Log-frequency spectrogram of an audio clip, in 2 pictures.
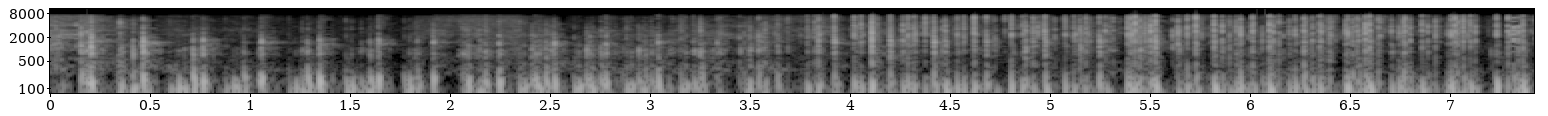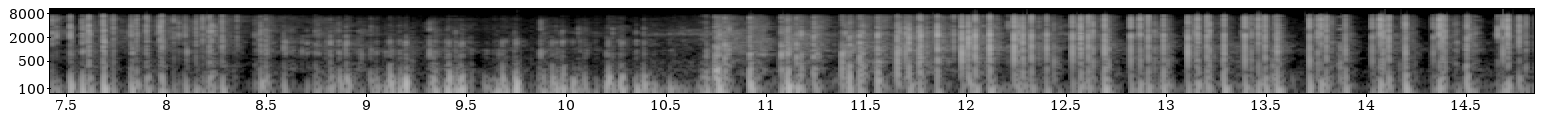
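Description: Fingernails tap and scratch the printed surface of a hollow, flat, transparent PVC pencil pouch with a zip and Lego print, first close up and then held before the microphone. Quick, irregular, dull taps and scratchy crackles run continuously, heavy in low thumping tones with little brightness, each stopping almost instantly, with a brief lull around the middle.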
